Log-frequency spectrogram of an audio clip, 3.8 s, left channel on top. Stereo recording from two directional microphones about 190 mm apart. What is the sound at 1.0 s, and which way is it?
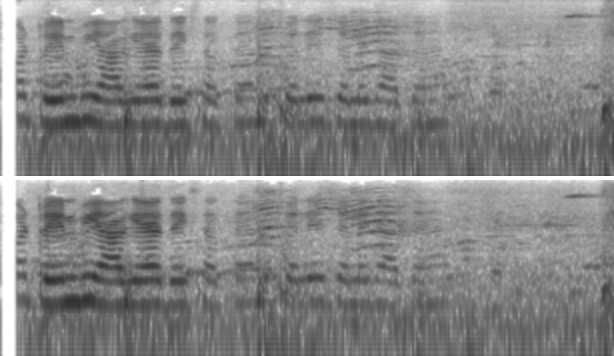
A child's voice, 30° left (ahead or behind).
